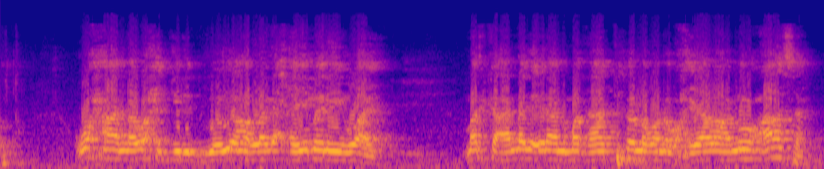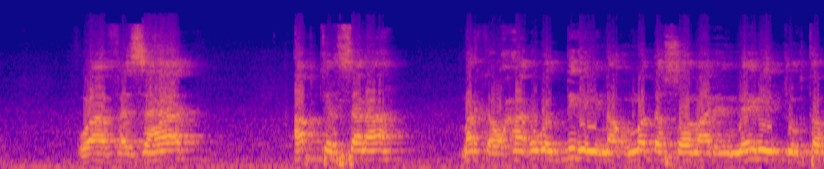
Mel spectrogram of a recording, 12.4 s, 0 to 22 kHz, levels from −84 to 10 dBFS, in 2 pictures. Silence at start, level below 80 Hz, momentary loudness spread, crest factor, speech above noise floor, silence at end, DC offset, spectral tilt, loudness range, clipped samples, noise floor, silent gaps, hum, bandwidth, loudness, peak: 0 s; -40 dBFS; 8 LU; 8 dB; 24 dB; 0 s; under 0.1%; -5 dB/octave; 2 LU; under 0.1%; -38 dBFS; none; none; 13.5 kHz; -15 LUFS; -8 dBFS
